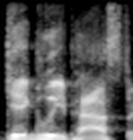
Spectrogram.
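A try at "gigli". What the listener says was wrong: Giggly. The GLI in Italian is not pronounced glee. No. It's like G, basically. I just know that second part is G.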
